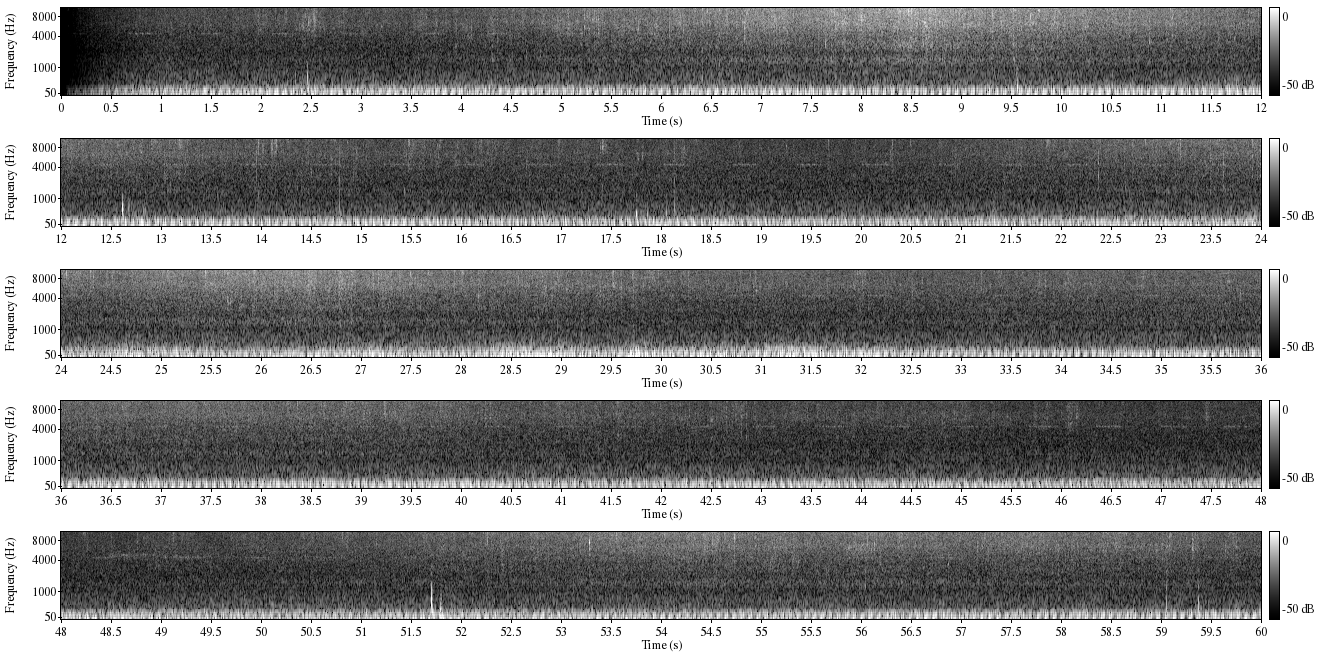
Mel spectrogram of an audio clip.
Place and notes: stromboli, ginostra, solar power station - autunm evening
autunm evening, ginostra, stromboli. hum of a solar power station, wind.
